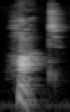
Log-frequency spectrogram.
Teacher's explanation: the shape of the mouth is slightly rounded not very rounded but slightly rounded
